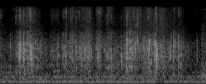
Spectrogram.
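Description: Foil-wrapped chocolates crinkling and clattering as they are poured out of a plush bag onto a stone countertop, a continuous run of rustles.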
